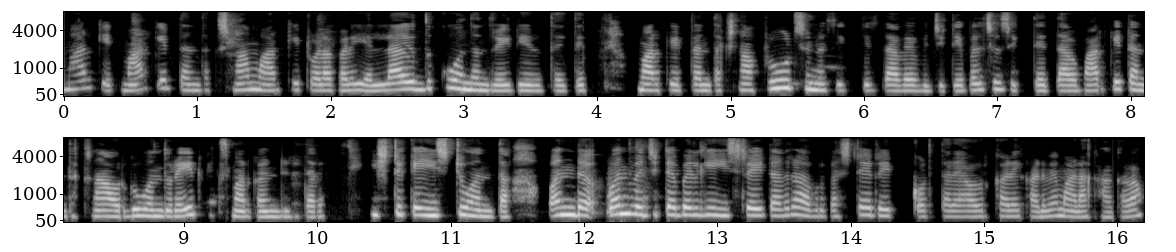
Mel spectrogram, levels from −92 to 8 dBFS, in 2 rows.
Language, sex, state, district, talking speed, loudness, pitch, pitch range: Kannada, female, Karnataka, Raichur, 45 wpm, -17 LUFS, 215 Hz, 205-245 Hz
